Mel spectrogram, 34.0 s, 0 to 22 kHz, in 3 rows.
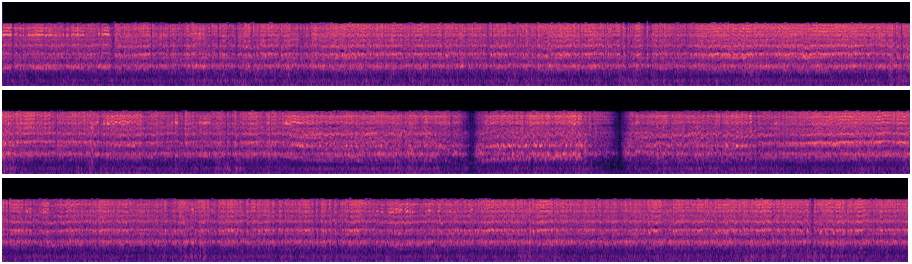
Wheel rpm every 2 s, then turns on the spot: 230, 230, 230, 230, 220, 230, 230, 220, 160, 130, 200, 220, 230, 230, 230, 230, 230.
none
